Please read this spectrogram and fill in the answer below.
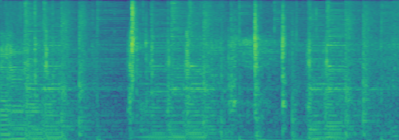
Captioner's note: cutting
